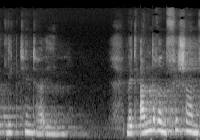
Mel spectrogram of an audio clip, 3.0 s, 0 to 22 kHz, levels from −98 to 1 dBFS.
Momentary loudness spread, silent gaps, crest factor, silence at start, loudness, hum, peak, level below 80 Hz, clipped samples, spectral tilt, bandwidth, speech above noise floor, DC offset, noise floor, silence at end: 14 LU; none; 16 dB; 0 s; -20 LUFS; none; -4 dBFS; -66 dBFS; under 0.1%; -4 dB/octave; 18 kHz; 35 dB; under 0.1%; -54 dBFS; 0 s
